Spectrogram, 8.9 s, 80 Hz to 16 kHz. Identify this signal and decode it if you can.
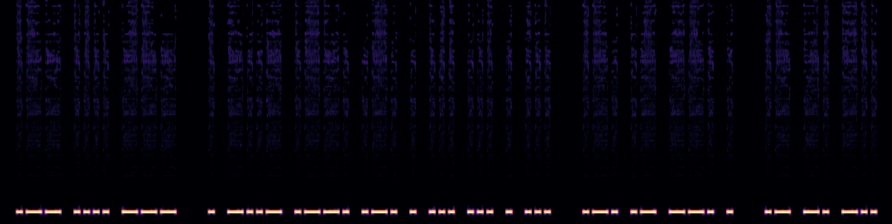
Morse code, heard as a keyed tone, about 25 wpm, 1000 Hz. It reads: WHO EXPRESSES RAGE AND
